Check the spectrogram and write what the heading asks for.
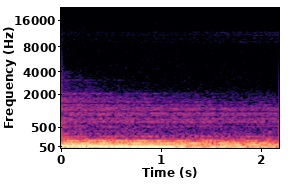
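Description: Deep bass rumble of a cinematic logo intro, held for about a second and then fading away.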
